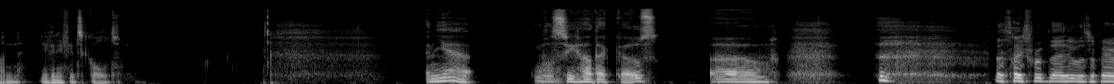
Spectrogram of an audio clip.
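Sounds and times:
speech: 0.1 - 1.3, 4.2 - 8.2, 8.8 - 9.2, 10.0 - 11.1
voiced breath: 2.6 - 4.0, 7.7 - 10.0
person yawning: 8.8 - 9.6.

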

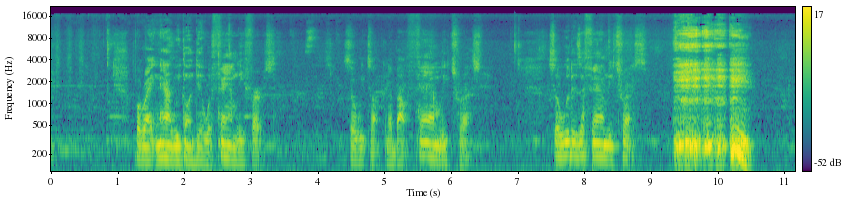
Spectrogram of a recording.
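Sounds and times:
speech: 1.3 - 3.4, 4.5 - 6.5, 7.5 - 10.2
person clearing a throat thick with phlegm and mucus: 9.4 - 10.6.

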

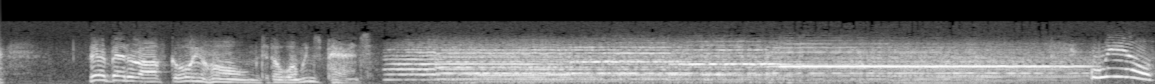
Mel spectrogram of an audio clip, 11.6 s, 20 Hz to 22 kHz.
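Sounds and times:
speech: 0.9 - 5.7
police car siren wailing as the car drives up: 3.8 - 11.1.

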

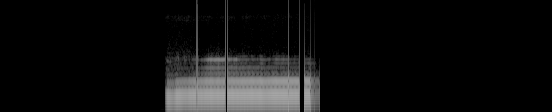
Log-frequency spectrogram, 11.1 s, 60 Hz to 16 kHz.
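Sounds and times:
chanted Om humming tone: 3.4 - 6.4.

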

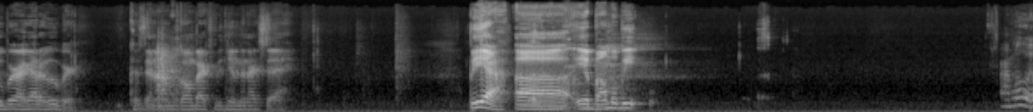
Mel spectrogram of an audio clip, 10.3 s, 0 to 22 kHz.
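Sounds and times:
speech: 0.0 - 3.0, 4.7 - 6.6, 10.0 - 10.3
steady low hum: 0.0 - 10.3
woman burping: 5.4 - 6.6, 7.5 - 7.9.

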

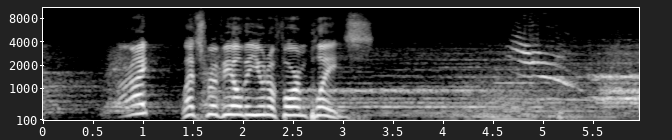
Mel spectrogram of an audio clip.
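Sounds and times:
speech: 0.9 - 3.4
cat meowing in drawn-out rising and falling cries: 4.6 - 5.4.

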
